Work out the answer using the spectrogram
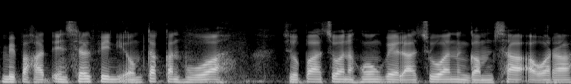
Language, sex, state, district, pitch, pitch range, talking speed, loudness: Mizo, male, Mizoram, Aizawl, 115 Hz, 110-120 Hz, 220 wpm, -17 LUFS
